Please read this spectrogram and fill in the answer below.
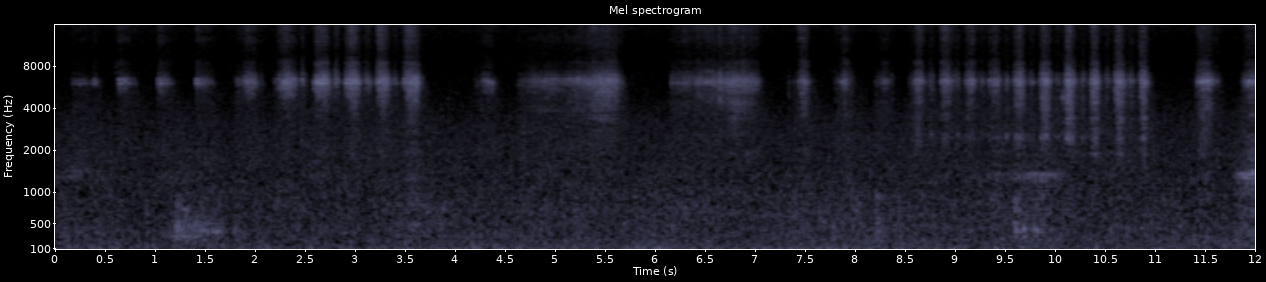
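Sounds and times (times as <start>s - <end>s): light hiss: 0.0s - 12.0s
faint scratching strokes: 0.2s - 12.0s.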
